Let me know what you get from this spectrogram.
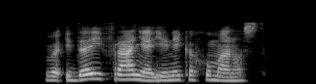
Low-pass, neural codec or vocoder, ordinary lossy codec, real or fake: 7.2 kHz; none; none; real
